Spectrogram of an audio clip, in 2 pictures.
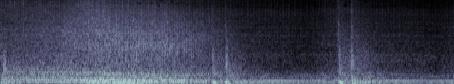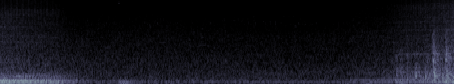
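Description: Propeller fighter planes in the WWII strategy game Company of Heroes, engines droning loud and close with a sharp crash partway through, then fading to quiet before another rise.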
